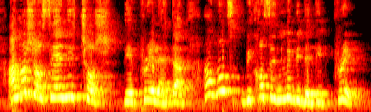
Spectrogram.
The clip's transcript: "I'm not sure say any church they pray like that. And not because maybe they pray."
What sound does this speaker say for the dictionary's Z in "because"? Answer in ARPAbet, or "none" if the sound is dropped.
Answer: S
